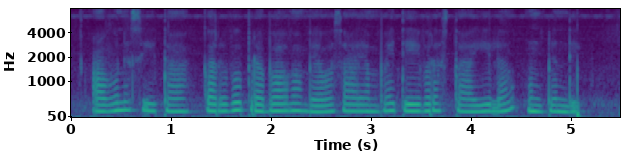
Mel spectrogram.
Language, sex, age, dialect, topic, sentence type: Telugu, female, 60-100, Telangana, agriculture, statement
